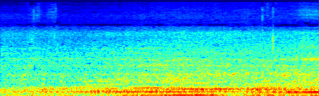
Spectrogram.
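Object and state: Nothing is struck.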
